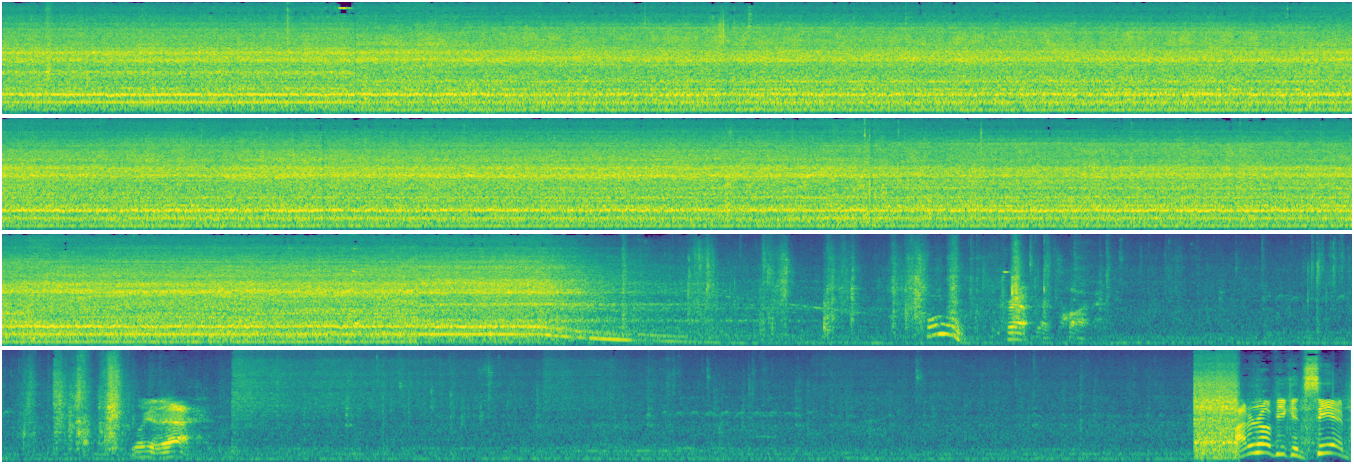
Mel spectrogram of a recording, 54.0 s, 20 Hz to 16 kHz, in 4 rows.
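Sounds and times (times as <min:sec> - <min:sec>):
electric air blower whining: 0:00.0 - 0:35.8, 0:52.4 - 0:53.9.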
